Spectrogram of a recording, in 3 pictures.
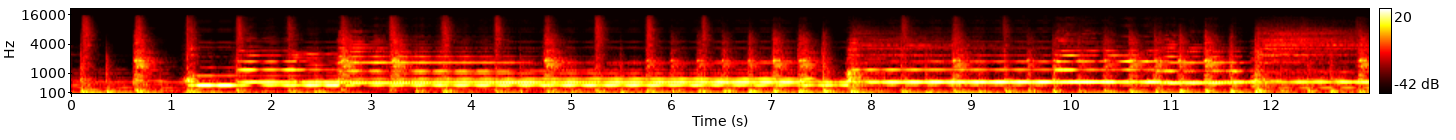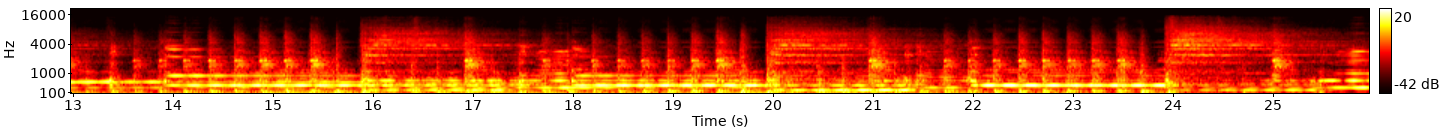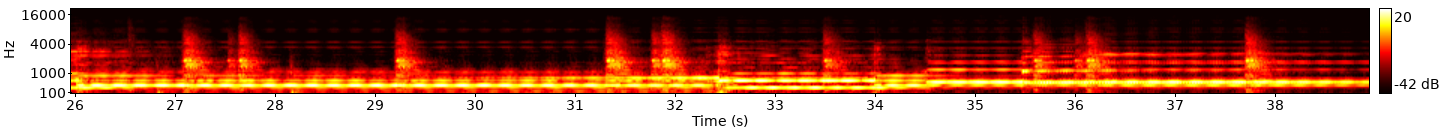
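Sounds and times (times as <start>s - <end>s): steady drum beat: 0.0s - 28.4s, 29.2s - 29.6s, 31.2s - 32.7s, 33.4s - 34.2s
guitar chords: 0.0s - 38.9s.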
